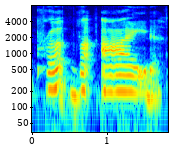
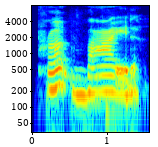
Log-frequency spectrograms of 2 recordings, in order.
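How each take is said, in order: First: "Provide" sounded out as pro-vuh-IDE; second syllable stretched. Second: Said in the usual way. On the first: Shown as a demonstration. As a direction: split "Provide" and draw out its long I. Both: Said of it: "That second syllable".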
